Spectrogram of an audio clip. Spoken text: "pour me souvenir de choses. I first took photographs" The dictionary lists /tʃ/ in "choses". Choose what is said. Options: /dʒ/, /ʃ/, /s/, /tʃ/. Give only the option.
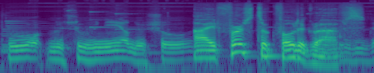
/ʃ/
